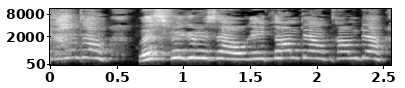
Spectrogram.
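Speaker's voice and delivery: high, urgent imitation of mom; mother calming. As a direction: hush her quickly, mom's voice. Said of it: "she's like".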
